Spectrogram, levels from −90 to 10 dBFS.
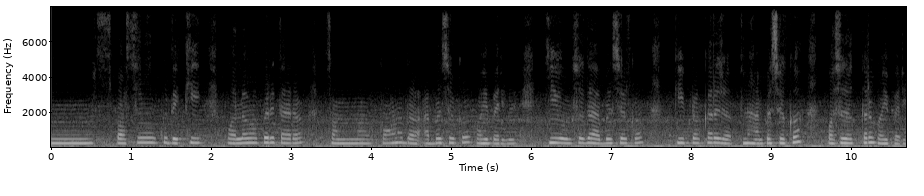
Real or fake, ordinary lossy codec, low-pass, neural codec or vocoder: fake; none; none; codec, 16 kHz, 8 kbps, FunCodec, trained on Chinese and English, 25 frames a second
